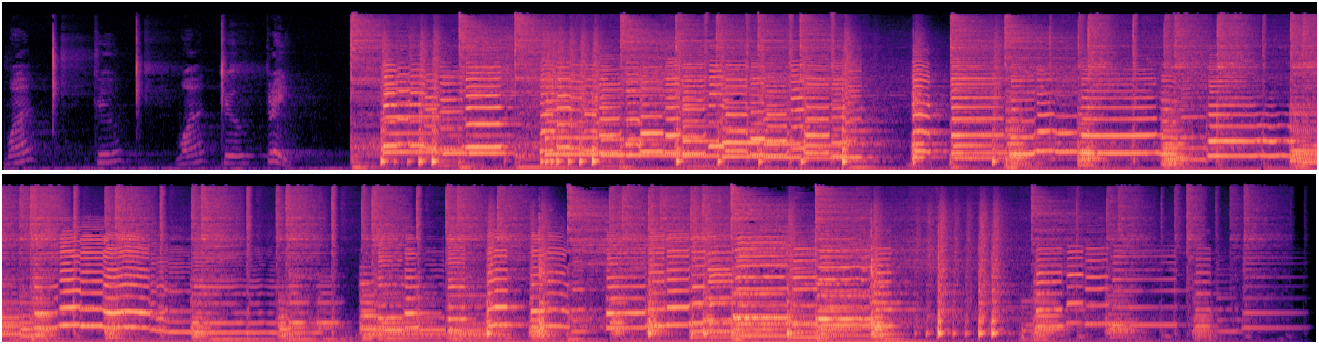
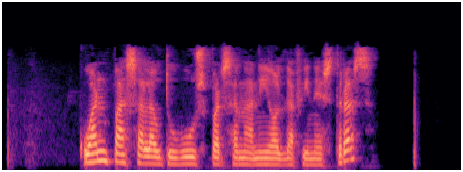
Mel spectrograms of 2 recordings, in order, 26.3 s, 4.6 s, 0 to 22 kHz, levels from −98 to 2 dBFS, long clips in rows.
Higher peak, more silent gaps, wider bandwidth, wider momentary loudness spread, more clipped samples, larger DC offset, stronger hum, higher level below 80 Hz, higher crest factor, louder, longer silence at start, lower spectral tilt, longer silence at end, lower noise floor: about the same, -2 dBFS vs -2 dBFS; neither; first, 17 kHz vs 7.8 kHz; first, 15 LU vs 6 LU; neither; first, 0.6% vs under 0.1%; neither; first, -46 dBFS vs -62 dBFS; about the same, 20 dB vs 18 dB; second, -21 LUFS vs -18 LUFS; second, 0 s vs 0.8 s; about the same, -3 dB/octave vs -4 dB/octave; second, 0 s vs 0.9 s; about the same, -57 dBFS vs -60 dBFS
